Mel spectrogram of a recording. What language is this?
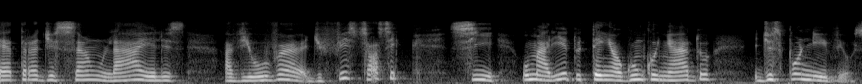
Portuguese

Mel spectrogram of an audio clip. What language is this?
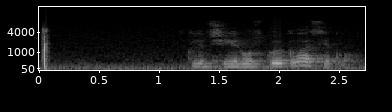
Russian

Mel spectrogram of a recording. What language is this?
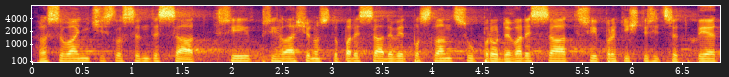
Czech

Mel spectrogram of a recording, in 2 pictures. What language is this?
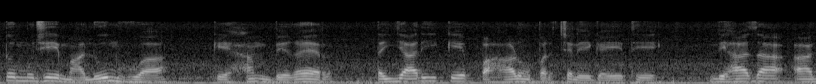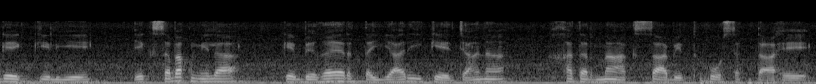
Urdu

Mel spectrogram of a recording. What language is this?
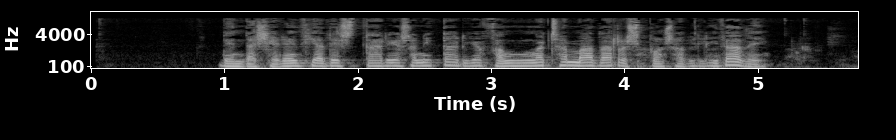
Galician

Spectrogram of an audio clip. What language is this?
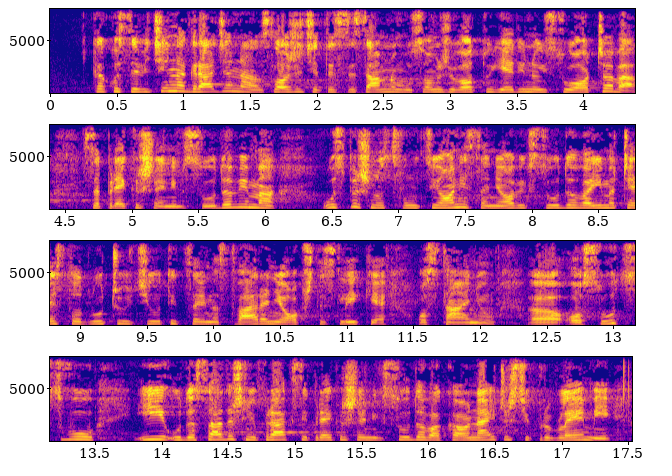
Serbian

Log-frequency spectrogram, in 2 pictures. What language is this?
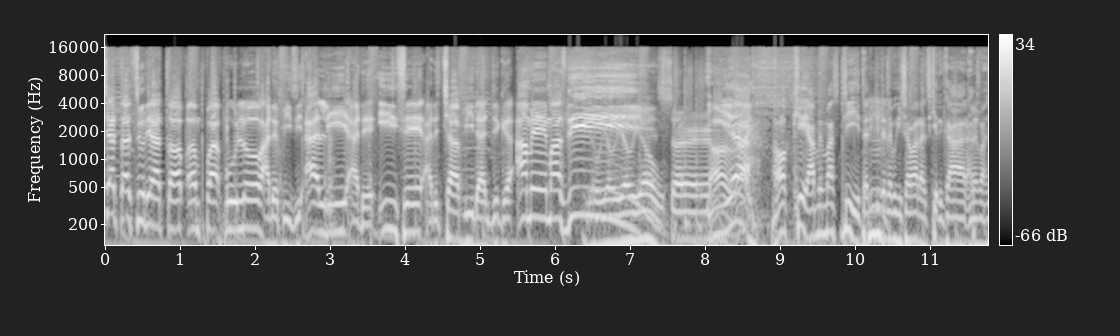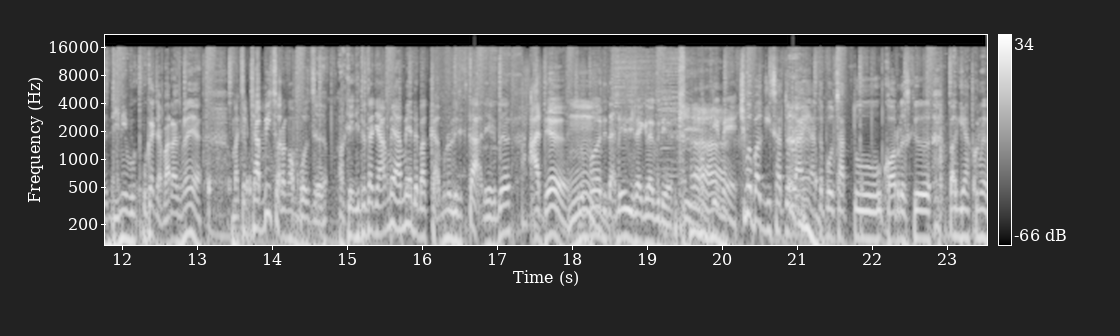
Malay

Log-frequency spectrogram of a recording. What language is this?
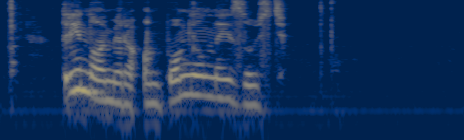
Russian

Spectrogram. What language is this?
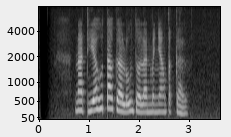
Javanese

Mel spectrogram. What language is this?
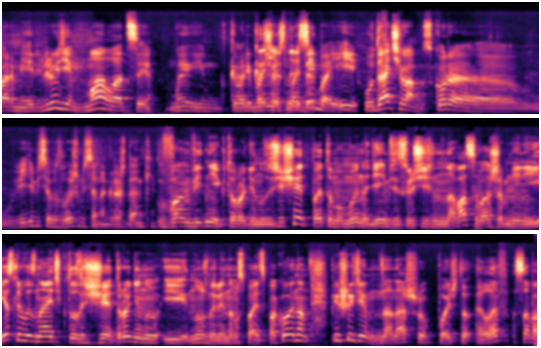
Russian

